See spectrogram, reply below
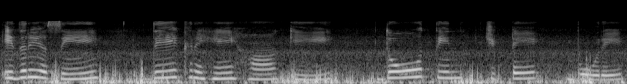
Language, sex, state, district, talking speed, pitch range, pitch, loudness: Punjabi, female, Punjab, Kapurthala, 105 wpm, 235-300 Hz, 270 Hz, -18 LUFS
